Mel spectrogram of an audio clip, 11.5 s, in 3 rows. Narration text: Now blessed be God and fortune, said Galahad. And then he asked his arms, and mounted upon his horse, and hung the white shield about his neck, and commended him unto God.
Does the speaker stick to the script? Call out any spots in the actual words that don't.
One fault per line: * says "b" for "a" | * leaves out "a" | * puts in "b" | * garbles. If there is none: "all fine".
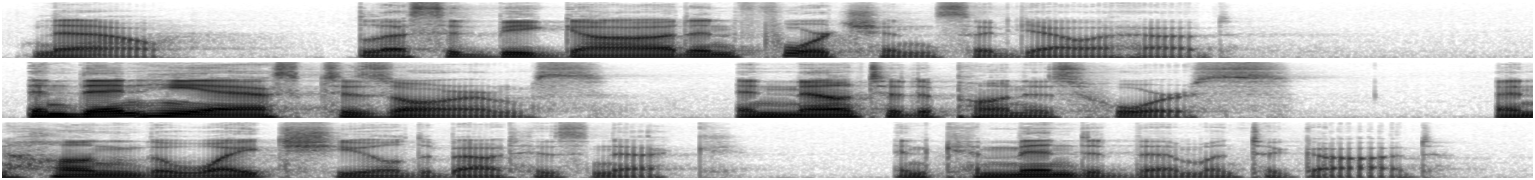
* says "them" for "him"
